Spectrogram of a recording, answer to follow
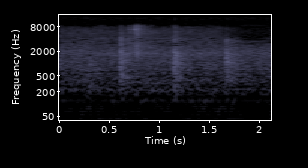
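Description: Near silence: faint room hiss with three faint clicks about half a second apart.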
